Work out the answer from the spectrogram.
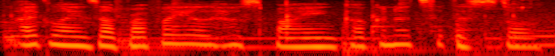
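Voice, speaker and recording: A woman playing a playful young heroine in a game, narrating softly in the first person. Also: a little high, steady tone, normal speed, lightly acted. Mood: calm narrating. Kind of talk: scripted first-person narration with character dialogue. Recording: studio voice over clear background music. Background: music.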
